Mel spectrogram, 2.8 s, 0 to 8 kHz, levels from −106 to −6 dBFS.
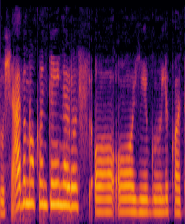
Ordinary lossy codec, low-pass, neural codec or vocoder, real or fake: MP3, 64 kbps; 7.2 kHz; codec, 16 kHz, 4 kbps, FreqCodec, larger model; fake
